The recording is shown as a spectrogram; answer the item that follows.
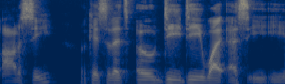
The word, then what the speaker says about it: Oddysee: Right, so that's another big point around this technology that we're launching, and the technology is called Odyssey.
